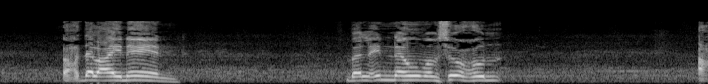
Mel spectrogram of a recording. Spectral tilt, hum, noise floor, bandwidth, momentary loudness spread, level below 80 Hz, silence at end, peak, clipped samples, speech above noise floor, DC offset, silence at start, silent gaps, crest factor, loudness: -3.5 dB/octave; none; -40 dBFS; 8 kHz; 26 LU; -62 dBFS; 0 s; -4 dBFS; under 0.1%; 25 dB; under 0.1%; 0.15 s; none; 16 dB; -15 LUFS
